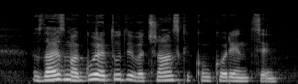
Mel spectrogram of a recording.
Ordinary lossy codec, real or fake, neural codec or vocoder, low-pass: none; real; none; 10.8 kHz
